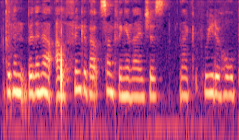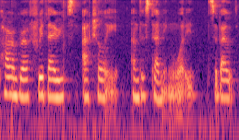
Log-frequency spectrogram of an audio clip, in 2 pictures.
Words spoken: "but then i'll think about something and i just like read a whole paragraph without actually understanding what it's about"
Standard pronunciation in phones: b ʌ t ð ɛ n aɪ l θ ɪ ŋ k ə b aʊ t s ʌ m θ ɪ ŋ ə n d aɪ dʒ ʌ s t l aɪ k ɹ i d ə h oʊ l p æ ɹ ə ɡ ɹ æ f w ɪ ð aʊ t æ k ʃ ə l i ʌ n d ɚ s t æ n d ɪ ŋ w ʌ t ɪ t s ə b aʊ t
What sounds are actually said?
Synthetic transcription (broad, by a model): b ʌ t ð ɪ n aɪ l θ ɪ ŋ k ə b aʊ t s ʌ m θ ɪ ŋ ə n aɪ dʒ ʌ s t l aɪ k ɹ i d ə h oʊ l p æ ɹ ə ɡ ɹ æ f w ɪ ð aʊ t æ k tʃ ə l i ʌ n d ɚ s t æ n d ɪ ŋ w ʌ t ɪ t s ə b aʊ t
